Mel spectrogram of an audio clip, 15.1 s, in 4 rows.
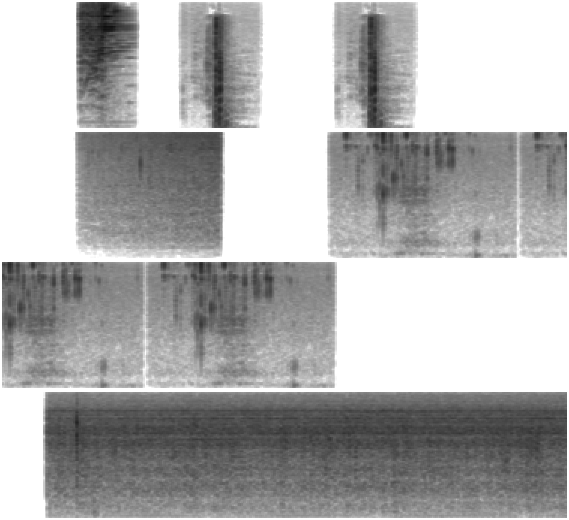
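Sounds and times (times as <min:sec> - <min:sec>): liquid pouring: 0:06.0 - 0:09.7.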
